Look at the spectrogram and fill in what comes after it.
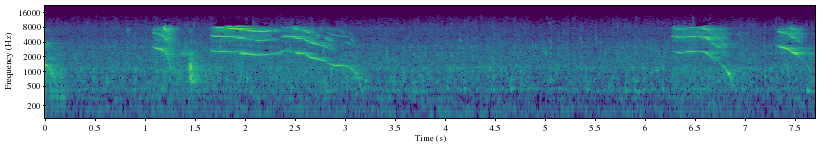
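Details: Tapir producing squealing, downward-sliding whistles in a cluster, then near silence for about three seconds before two more sharp falling squeals, with faint hiss throughout.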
